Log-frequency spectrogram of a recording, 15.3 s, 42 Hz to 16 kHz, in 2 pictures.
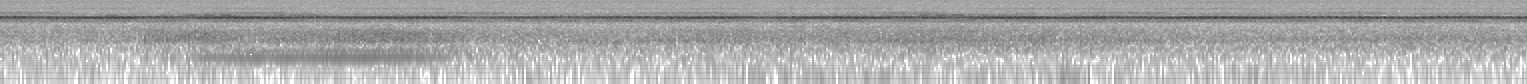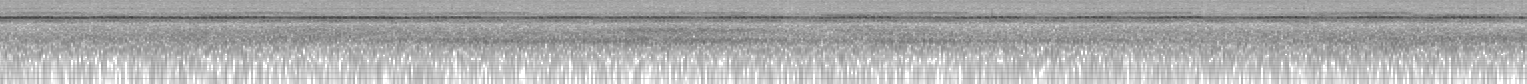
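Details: Autumn insects singing after dark in the Tsukimi no Mori woods, Kaizu, Gifu Prefecture, Japan, at a 180 m viewpoint; an unbroken shrill high trill runs throughout, with a short low humming tone near the start.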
